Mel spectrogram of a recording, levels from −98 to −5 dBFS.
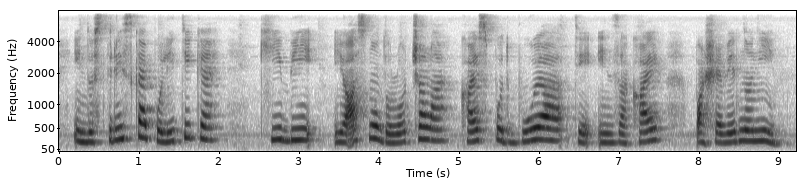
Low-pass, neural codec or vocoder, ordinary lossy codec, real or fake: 7.2 kHz; none; none; real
